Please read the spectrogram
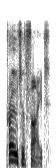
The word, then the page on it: protophyte: British English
